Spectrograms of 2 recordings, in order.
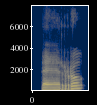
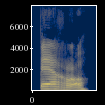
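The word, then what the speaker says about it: perro: Like you can practice this by saying Spanish words like pero which means dog. Pero or caro caro. Okay. Here I go. Ready? Pero.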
